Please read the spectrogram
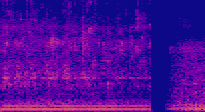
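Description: Faint room tone: a low steady hum under a light hiss, broken about one and a half seconds in by a brief dead-silent gap where the recording is cut, after which a slightly different faint hiss carries on.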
